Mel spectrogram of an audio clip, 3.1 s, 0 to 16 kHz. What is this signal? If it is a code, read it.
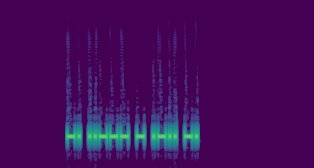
Morse code, heard as a keyed tone, about 43 wpm, 700 Hz. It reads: N2TLN
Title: USA Call Signs - 5 Characters - 3x Character Spacing - 45wpm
